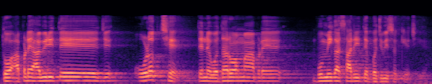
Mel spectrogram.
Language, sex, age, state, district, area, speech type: Gujarati, male, 30-45, Gujarat, Surat, rural, spontaneous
